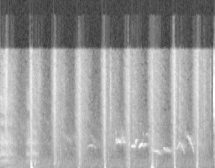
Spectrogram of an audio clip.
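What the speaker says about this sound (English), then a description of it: "Run fast." Quick running footsteps land in a steady, even rhythm of light thuds at moderate distance, while birds chirp faintly in the background.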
